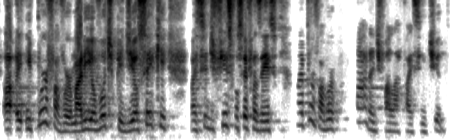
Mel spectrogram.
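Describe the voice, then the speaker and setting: A man's voice: a little high, sing-song, a little fast, in a large hall. A man teaching physics in a classroom lecture with a Brazilian Portuguese accent, chatty and teasing, calling students by nicknames.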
